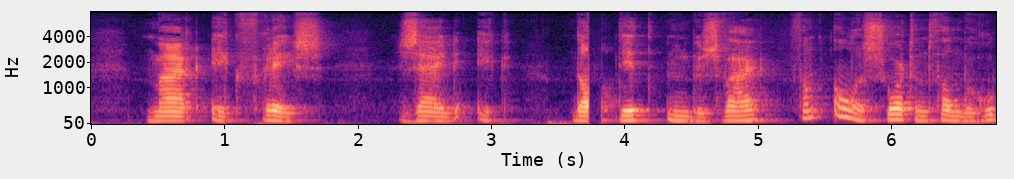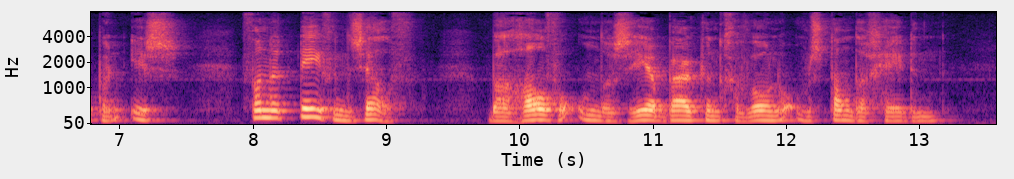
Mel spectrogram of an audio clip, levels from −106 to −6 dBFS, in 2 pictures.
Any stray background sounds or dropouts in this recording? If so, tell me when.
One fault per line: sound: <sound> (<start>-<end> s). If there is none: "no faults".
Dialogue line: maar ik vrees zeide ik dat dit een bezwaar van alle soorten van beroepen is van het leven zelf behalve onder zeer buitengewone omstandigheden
sound: dropout (3.7-3.8 s)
